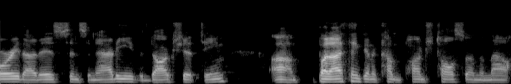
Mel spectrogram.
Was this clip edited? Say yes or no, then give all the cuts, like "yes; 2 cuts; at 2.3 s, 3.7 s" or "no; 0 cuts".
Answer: yes; 4 cuts; at 2.0 s, 3.1 s, 3.6 s, 3.9 s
